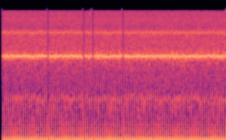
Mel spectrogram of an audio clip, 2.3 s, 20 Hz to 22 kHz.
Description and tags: nordy glitch 007
A buzz and hiss with a very slight rhythmic pattern.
